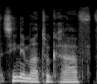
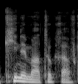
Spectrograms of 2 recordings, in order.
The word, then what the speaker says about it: Kinematograph: Du nennst ihn jetzt Cinematograph, vorher hast du ihn Kinematograph genannt. – Naja, das Kinematograph ist einfach nur die deutsche Variante und Cinematograph wäre, glaube ich, die französische Aussprache.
